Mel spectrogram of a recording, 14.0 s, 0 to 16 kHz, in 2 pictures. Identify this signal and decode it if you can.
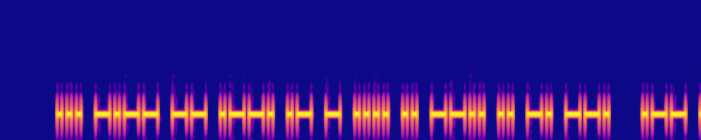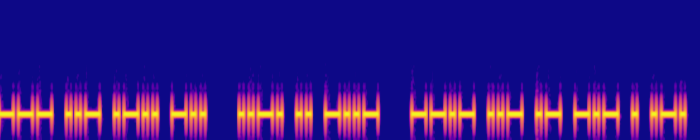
Morse code, heard as a keyed tone, about 25 wpm, 700 Hz. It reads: SYMPATHIZING WOULD FIX QUAKER
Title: Pangram Challenge v2 - 25wpm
